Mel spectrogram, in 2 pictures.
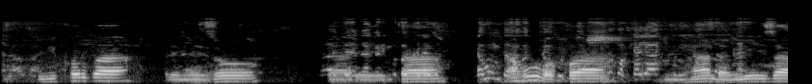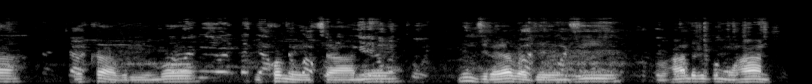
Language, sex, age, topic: Kinyarwanda, male, 18-24, government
